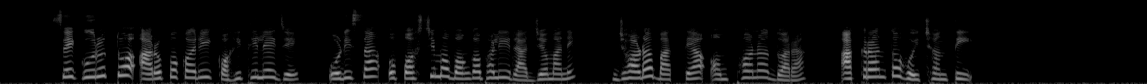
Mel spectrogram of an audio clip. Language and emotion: Odia, neutral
